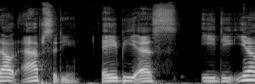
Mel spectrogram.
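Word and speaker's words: Abcde: Yeah, it's pronounced Absidy. Absidy, yeah.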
